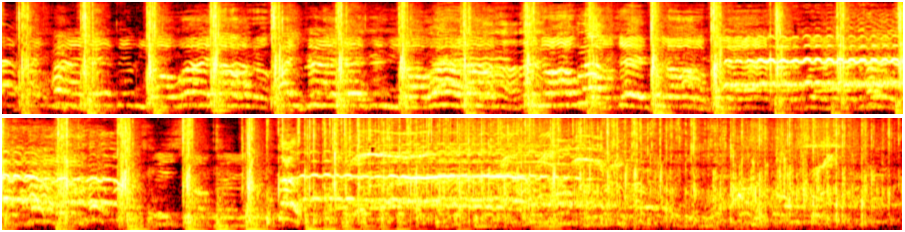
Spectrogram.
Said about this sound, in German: ist die ganze Gruppe zusammen in einem Kreis und stellt die Verteidigung, die Selbstverteidigung des Camps dar und fängt ein Lied an zu singen. Das ganze Publikum macht mit und ein Tanz beginnt.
